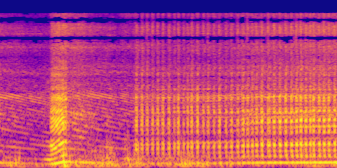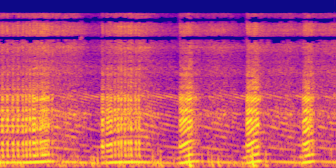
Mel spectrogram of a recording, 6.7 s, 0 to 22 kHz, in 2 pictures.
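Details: Fizr two-stroke test-ridden after upgrading to a PWK28 carburetor: it revs up and drops back in uneven blips, heavy and blubbery down low and thin up top. Jetting is rich at the bottom and lean at the top, so the pilot and main jets will be changed.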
